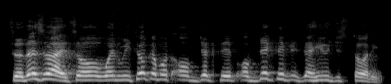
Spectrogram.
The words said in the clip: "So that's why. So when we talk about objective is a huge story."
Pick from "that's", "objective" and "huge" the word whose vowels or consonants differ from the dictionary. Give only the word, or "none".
none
